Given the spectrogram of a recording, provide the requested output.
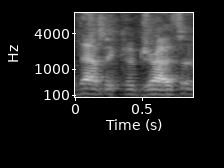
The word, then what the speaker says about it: Nebuchadnezzar: And the new people, the new rulers that are in the line of Nebuchadnezzar, that's really how you say his name, they didn't have that much to do with Daniel.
